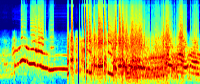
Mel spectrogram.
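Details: Dog vocalising in a way described as talking: a smooth, drawn-out tonal whine rising and then slowly falling, followed by a loud, continuous wavering moan with shifting pitch, sounding almost word-like.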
